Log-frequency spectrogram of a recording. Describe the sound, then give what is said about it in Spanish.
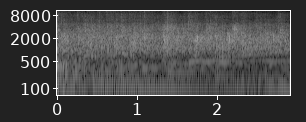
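A church audience claps loudly and steadily in praise of God, a dense wash of many hands with no pauses, over a low sustained musical tone underneath. “Dale fuerte ese aplauso al que vive y al que reina por los siglos de los siglos.”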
